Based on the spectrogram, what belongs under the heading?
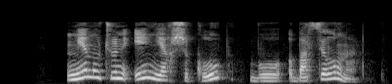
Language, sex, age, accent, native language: Uzbek, female, 35+, Toshkent shahri, Uzbek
